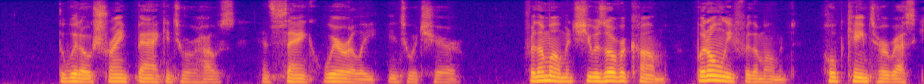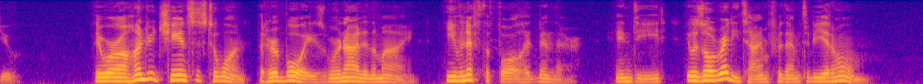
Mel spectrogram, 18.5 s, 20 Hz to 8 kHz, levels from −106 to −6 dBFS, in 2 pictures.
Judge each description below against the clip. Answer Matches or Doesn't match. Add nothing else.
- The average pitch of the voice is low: Matches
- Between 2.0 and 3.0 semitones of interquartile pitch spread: Doesn't match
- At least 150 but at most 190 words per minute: Doesn't match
